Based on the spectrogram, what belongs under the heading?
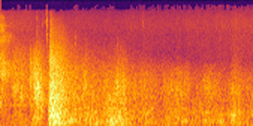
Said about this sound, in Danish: Det knager og brager. Skabningen udsættes for lynnedslag, og borgen bliver sunket ned fra hullet i loftet.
